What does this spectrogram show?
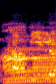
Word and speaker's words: Chamilo: No, se escribe con C, pero la pronunciación es igual. Camilo Ah, Sesto y Camilo, sí.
